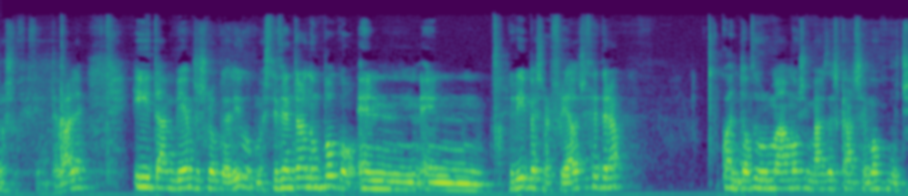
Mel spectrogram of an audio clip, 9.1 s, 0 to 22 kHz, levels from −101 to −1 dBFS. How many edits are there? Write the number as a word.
seven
